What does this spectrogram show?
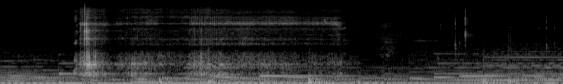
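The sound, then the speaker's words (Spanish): A man with a moustache snores in his sleep, a low, raspy rumble that carries on steadily with a brief louder snort early on; no one speaks. “Mira, güey, como que se le mueve el bigote cuando está roncando.”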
